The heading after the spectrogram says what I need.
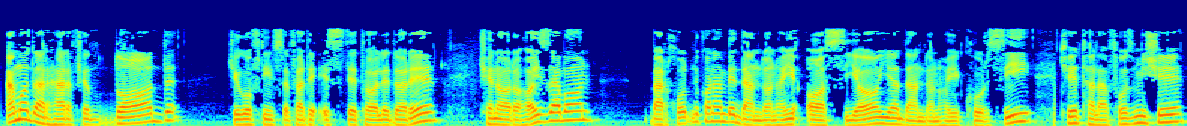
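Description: A man teaching Quran recitation rules, explaining calmly and slowly stretching out example words to show each sound. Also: medium pitch, dry recording. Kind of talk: tajweed lesson. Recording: dull, dry recording.

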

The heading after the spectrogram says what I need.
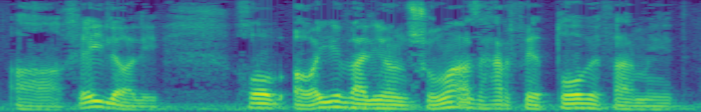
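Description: A man teaching Quran recitation on a broadcast lesson from a studio. He speaks slowly and patiently, modelling each sound for students to repeat. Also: on the low side, lively intonation, darkish tone, slight background noise.

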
